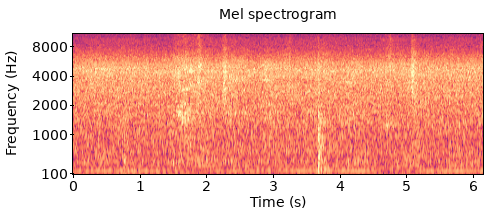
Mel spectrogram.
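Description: Steady low mechanical hum of a room fan or air-conditioning unit, with one sharp thud a little past halfway as a foot lands during a lunge on the gym floor.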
